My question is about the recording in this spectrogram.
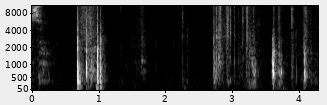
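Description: Paper craft materials being handled on a cutting mat: two sharp taps about a second in, then rustling and light clicking near the end.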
